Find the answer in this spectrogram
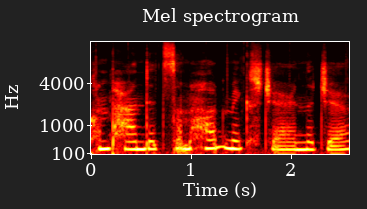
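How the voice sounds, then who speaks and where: A soft-spoken woman talks at a very slow pace. Her voice is high in pitch, with a dark, mellow tone. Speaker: ASMR content creator. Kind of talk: soft-spoken ASMR story reading. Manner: soft-spoken, relaxing.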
